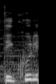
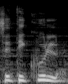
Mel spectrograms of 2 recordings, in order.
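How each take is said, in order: First: The first word is squeezed into one short syllable. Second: Every syllable of the first word is clearly said. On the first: "les gens réduisent et disent" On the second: "au lieu de dire"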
